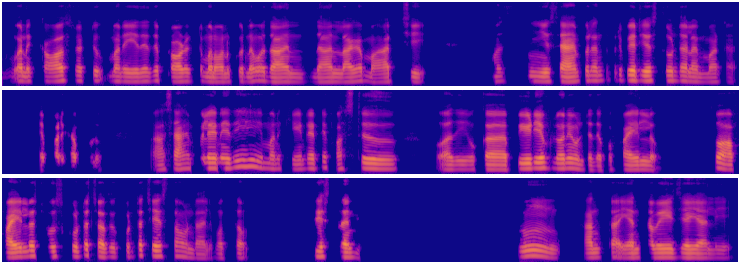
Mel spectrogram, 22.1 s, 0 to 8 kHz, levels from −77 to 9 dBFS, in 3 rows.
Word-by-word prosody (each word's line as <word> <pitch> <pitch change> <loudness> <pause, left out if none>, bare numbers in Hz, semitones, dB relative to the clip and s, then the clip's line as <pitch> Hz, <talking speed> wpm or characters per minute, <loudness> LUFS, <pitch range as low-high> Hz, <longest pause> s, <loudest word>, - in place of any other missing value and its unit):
మనకు 125 -2 +1
కావాల్సినట్టు, 130 +2 0 0.2
మనం 120 -1 -1
ఏదైతే 120 +3 -3
ప్రోడక్ట్ 115 0 +1
మనం 110 -1 +3
అనుకున్నామో 115 +4 -3
దాని 110 0 +2 0.2
దానిలాగా 110 +2 +1
మార్చి, 110 +2 -4 0.8
ఫస్ట్ 120 0 -14 0.3
ఈ - - +1
సాంపిల్ 120 +4 +5
అంతా 135 - -14
ప్రిపేర్ 140 -1 +3
జేస్తుండాలన్నమాట, 130 -5 -1 0.5
ఎప్పటికప్పుడు. - - -7 0.6
ఆ - - -4
సాంపిల్ 135 +3 +2
అనేది 145 +6 0 0.3
మనకేంటంటే, 130 +3 -5
ఫస్టు 130 +3 -3 0.8
అది 120 0 -4
ఒక - - -3 0.3
పిడిఎఫ్‌లోనే 145 0 +5
ఉంటది. 110 -4 -7
ఒక 115 - -17
ఫైల్‌లో. 115 0 +1 0.6
సో, - - -6
ఆ - - +6
ఫైల్‌లో 130 +5 +7
చూసుకుంటా 140 +2 -2
చదువుకుంటా 130 +3 0
చేస్తా 145 0 +1
ఉండాలి 100 -3 -8
మొత్తం. - - -8 0.7
టెస్టులు 135 -1 +2
అన్ని 120 -3 -3 1.6
హ్మ్. 145 -4 +1 0.4
అంత 120 +1 -4 0.2
ఎంత 115 +1 -4
వేజ్ 115 0 +3
ఎయ్యాలి? 110 -1 -1
125 Hz, 115 wpm, -26 LUFS, 115-135 Hz, 1.6 s, ఫైల్‌లో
